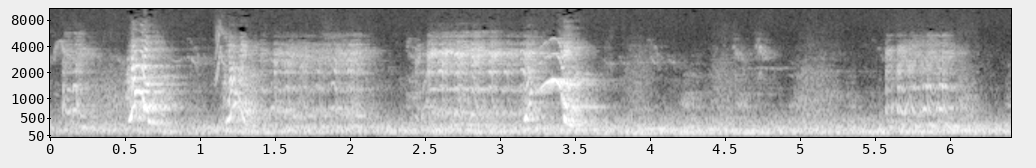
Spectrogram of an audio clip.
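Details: Giant panda giving harsh, goat-like bleats in short bursts about a second apart, a louder wavering bleat mid-way, then a pause before a last bleat, over a steady low rumbling background.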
